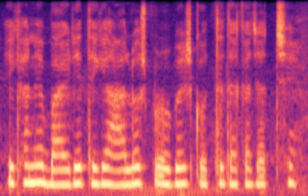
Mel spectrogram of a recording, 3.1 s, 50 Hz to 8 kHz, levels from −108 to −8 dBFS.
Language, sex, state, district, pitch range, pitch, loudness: Bengali, female, West Bengal, Alipurduar, 230-245 Hz, 240 Hz, -14 LUFS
